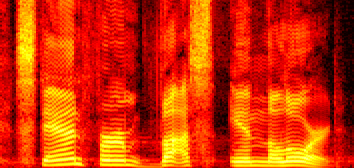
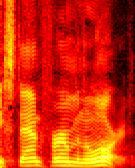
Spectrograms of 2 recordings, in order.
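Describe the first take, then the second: First: Slow, with weight on "thus"; stress on thus. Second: Said in the usual way. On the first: Shown as a demonstration. Preacher reading the verse to his church, slow and weighty on "thus". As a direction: lean on the word "thus", slowly. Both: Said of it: "why don't they just say".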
